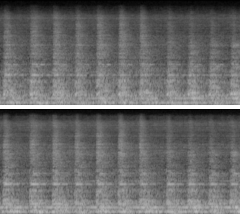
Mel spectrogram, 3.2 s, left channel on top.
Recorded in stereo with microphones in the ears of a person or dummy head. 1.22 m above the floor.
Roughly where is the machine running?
Right.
